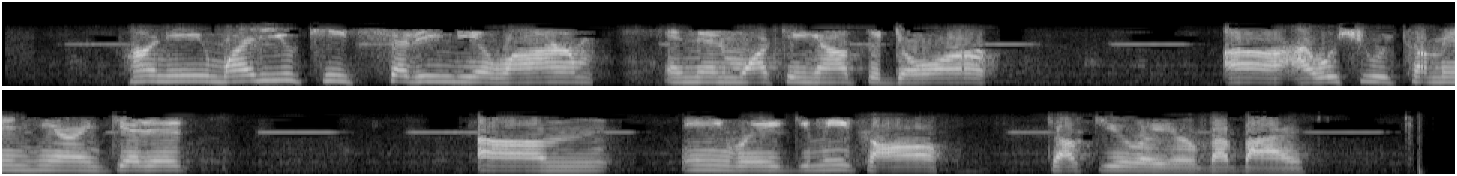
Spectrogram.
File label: voicemail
